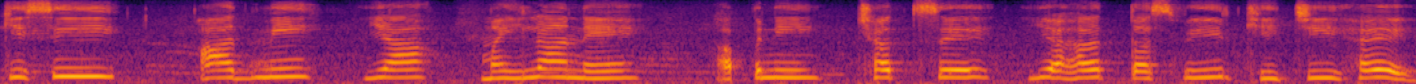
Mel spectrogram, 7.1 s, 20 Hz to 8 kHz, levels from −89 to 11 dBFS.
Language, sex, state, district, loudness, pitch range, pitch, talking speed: Hindi, female, Madhya Pradesh, Dhar, -14 LUFS, 250-275 Hz, 265 Hz, 100 wpm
